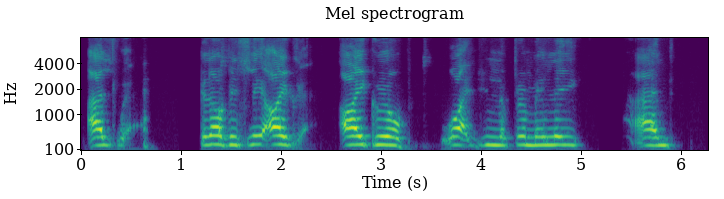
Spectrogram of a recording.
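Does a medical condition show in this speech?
Yes: cerebral palsy; arms affected, left hand usable, right hand basically useless; able to communicate, stutters a lot, worse when distracted by several things.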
